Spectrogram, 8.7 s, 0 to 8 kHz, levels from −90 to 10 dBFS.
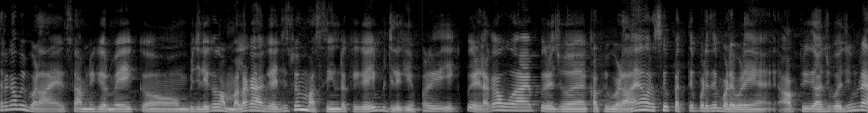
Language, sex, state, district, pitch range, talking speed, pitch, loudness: Hindi, female, Uttarakhand, Uttarkashi, 150-195 Hz, 305 wpm, 160 Hz, -29 LUFS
